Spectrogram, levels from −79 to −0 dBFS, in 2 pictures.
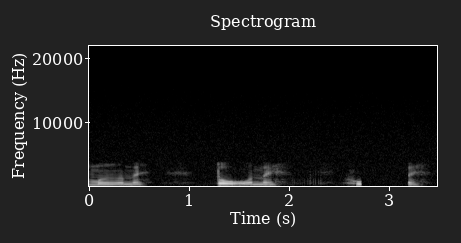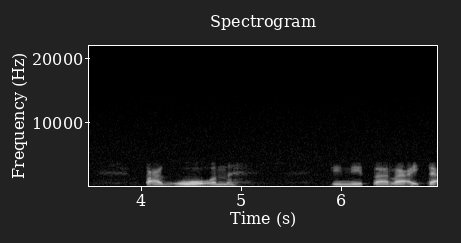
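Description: From the start the speech runs through the iLBC codec, a narrowband VoIP coder. Nothing above 3.8 kHz survives. The line band sits between about 250 Hz and 3.7 kHz. Each 30 ms frame is coded on its own, with the excitation built fresh. At a rate that fits 13.33 kbps, the damage is plainly audible. The speech stays clear but sounds rough and slightly synthetic.

At 2.72 s the signal drops out abruptly, leaving a faint residue. For about 0.47 s, until 3.19 s, only hiss remains, roughly 35 dB below the speech. The path after the break stays live. The likely cause is the signal being lost upstream. It cuts in and out sharply, unlike a pause or a fade.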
